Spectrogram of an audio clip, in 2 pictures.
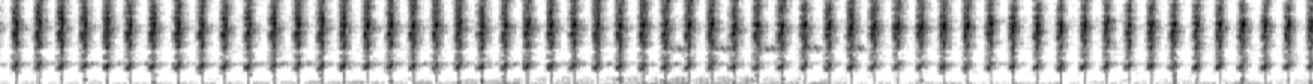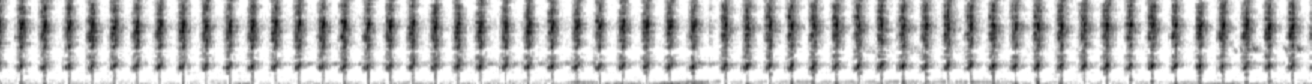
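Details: Katydid (belalang kecek) in a continuous rolling call, clear yet rough in tone: a long, very even train of rasping high pulses repeated steadily for the whole stretch, with faint low thumps in the background.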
